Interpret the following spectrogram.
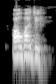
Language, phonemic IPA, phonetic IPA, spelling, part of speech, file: Marathi, /paʋ.bʱa.d͡ʑi/, [paʋ.bʱa.d͡ʑiː], पाव भाजी, noun, LL-Q1571 (mar)-पाव भाजी.wav
- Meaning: pav bhaji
